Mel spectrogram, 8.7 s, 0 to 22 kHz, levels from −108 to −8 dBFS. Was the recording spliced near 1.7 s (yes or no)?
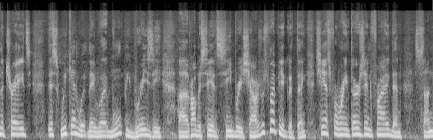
no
